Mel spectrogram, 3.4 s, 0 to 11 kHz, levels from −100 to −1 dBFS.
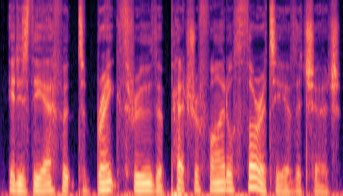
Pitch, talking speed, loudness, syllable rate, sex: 110 Hz, 225 wpm, -16 LUFS, 5.9 syllables/s, male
